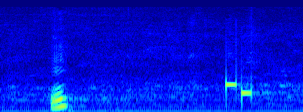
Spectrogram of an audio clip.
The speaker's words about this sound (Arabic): في تليفون ما تواصل مع هذا؟ طيب إذا كان في تليفون يعني متوصل، إخوة بتقول إذا كان متوصل تليفون على الخط هذا يغلقه جزاكم الله خير، اللي مع الرنة هذه يغلقه. وبعدين ما ينبغي الرنة هذه أصلا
